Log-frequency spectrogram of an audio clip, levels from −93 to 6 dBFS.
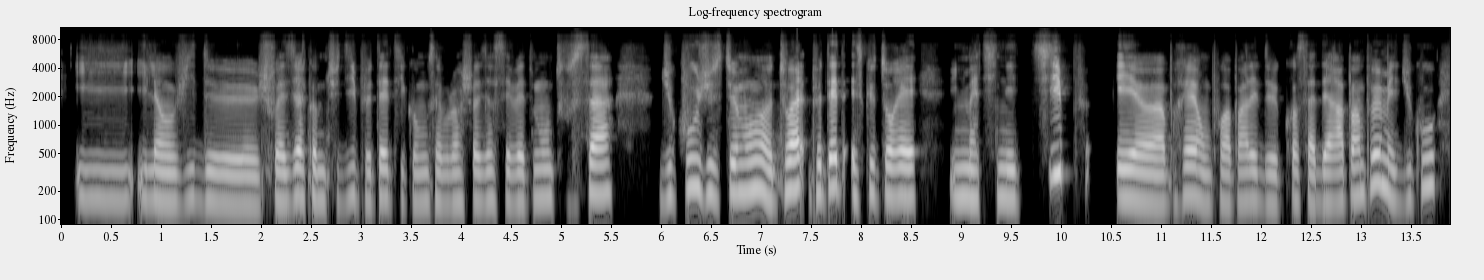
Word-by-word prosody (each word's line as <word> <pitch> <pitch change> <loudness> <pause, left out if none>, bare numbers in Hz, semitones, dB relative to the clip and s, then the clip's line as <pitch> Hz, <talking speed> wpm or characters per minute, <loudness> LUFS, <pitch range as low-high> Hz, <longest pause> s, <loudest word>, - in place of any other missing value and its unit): il 165 -1 -9
il 170 0 -7
a 160 - +2
envie 155 +2 -4
de 150 -2 -2
choisir 160 +4 0
comme 165 -2 -3
tu 155 - -9
dis, 175 +4 -9
peut-être, 165 +1 -2
il - - -12
commence 155 +1 -8
à - - -2
vouloir 155 +1 -6
choisir 160 +2 -4
ses 160 +1 -7
vêtements, 160 +3 -3
tout - - -15
ça. 190 0 +4 0.5
Du 180 +3 -7
coup, 225 +4 -2
justement, 195 +2 +1
heu, 165 - +2
toi, 210 +2 +8
peut-être, 205 +3 +5
est-ce 160 - -4
que 195 - -6
tu 185 - -6
aurais 175 0 +6 0.3
une 175 0 -4
matinée 170 -1 -3
type? 310 +1 +2 0.4
Et 170 -1 +6
heu, - - +4
après 155 +5 +2
on 155 -3 -3
pourra 150 0 -2
parler 160 +2 -2
de 150 -1 -5
quand 165 +3 -6
ça 150 -1 -2
dérape 155 +1 +1
un 180 +1 +2
peu, 245 +5 +3
mais 190 -8 -2
du 160 +2 -13
coup, 225 +7 -4
165 Hz, 205 wpm, -23 LUFS, 155-180 Hz, 0.5 s, toi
